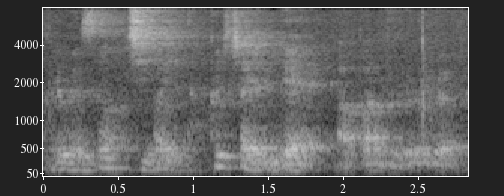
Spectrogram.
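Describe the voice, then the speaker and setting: A man's voice: medium pitch, racing, mellow, a little hiss or hum. A male pastor preaching a sermon, telling a story and putting questions to the congregation, heard from a distance in a church. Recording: echoey church hall, distant mic.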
